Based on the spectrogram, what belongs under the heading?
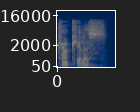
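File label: "calculus", English, British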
